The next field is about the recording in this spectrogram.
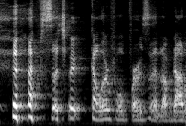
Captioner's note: laughing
